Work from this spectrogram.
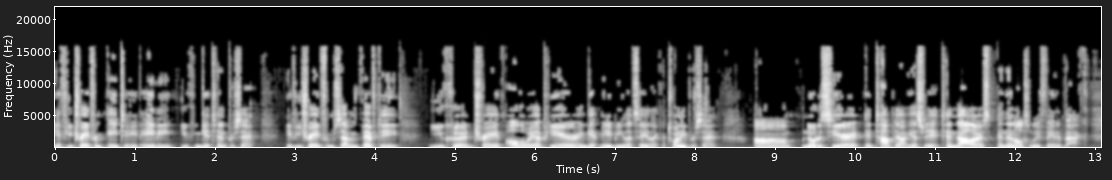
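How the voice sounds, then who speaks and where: Over a quiet background, a man with a medium pitch talks at a fairly quick pace with fairly even intonation. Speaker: day trading educator. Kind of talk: tutorial. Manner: fast.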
